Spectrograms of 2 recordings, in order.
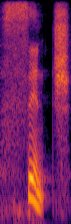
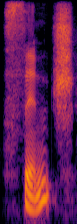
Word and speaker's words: cinch: that something is a cinch. So these sound a little bit like they mean the same thing. Is a snap and is a cinch. It's spelled differently than you might expect. Yeah, Cinch.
